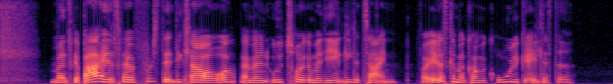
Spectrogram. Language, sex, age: Danish, female, 49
